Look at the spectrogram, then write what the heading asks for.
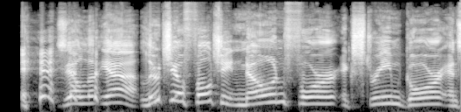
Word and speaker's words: Lucio Fulci: My my prompt was uh was Italian filmmaker Luchio Fulchi.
